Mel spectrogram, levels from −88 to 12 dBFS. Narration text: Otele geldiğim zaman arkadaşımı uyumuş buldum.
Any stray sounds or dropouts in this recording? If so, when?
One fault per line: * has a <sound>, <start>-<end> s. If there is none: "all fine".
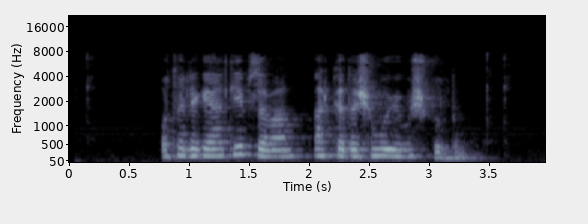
all fine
